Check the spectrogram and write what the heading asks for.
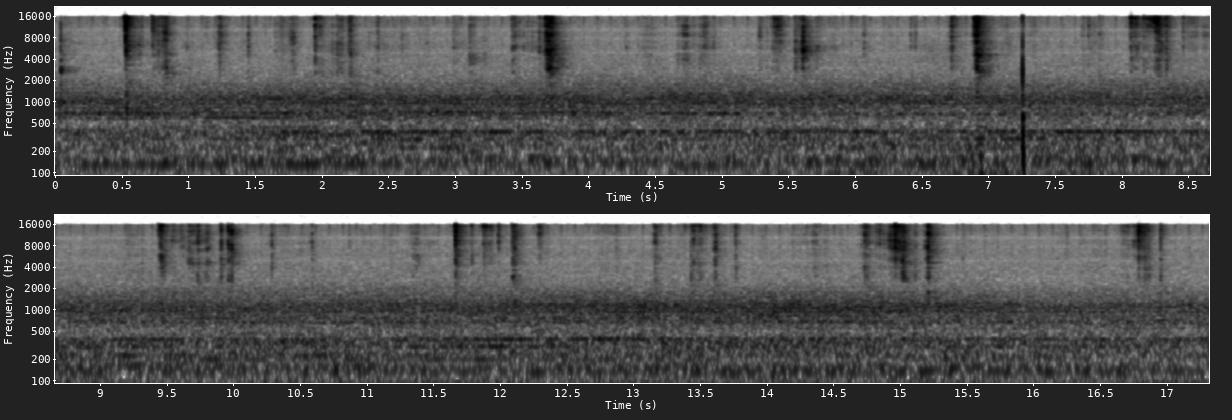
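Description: Faint short rips and crinkles of coloured paper being torn by hand into small pieces, coming irregularly every second or so over a low steady hum.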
